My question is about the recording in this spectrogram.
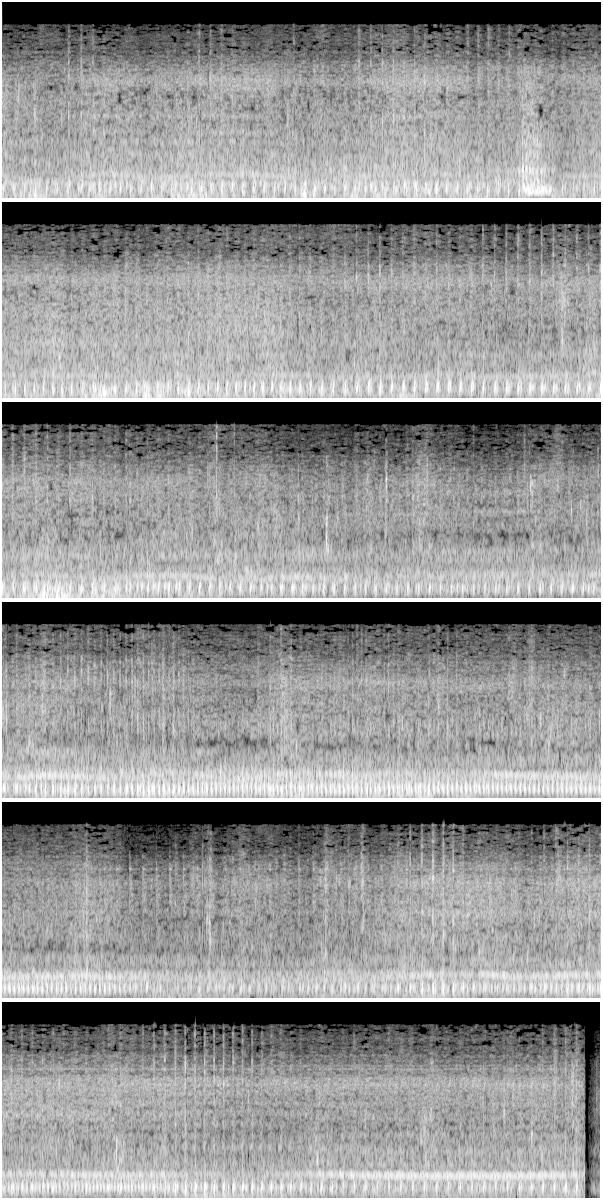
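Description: An engine running steadily, its pitch wavering a little, with a sharp knock about four seconds in.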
